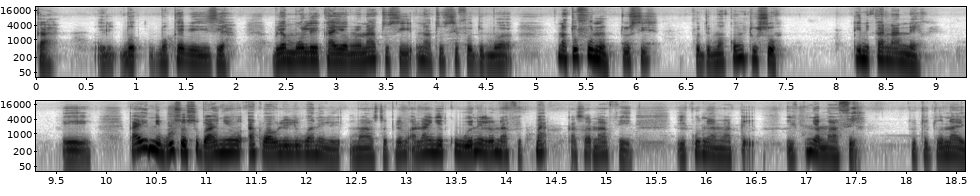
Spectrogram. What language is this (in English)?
Igo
